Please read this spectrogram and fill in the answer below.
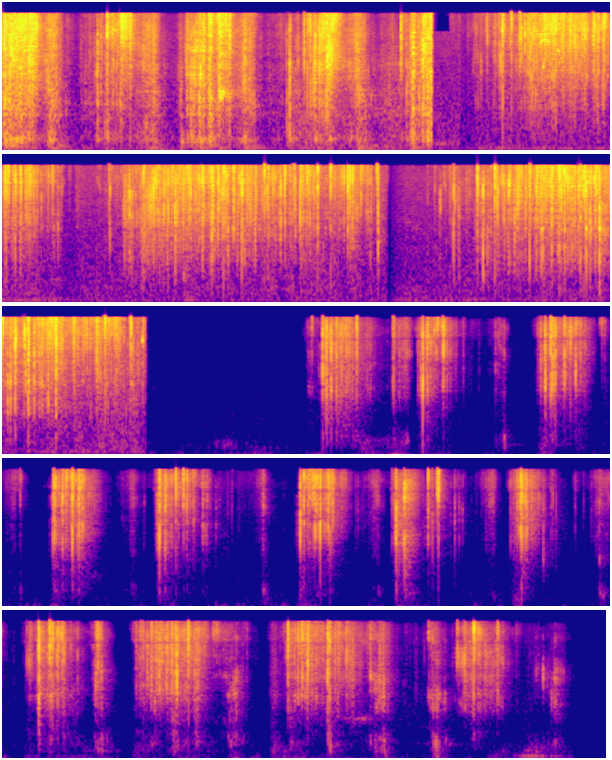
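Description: Hands pressing and kneading pink slime, making a dense run of crackly, crushing noises. About nine seconds in the sound stops briefly, then comes back as separate short crackles as another slime is squeezed.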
